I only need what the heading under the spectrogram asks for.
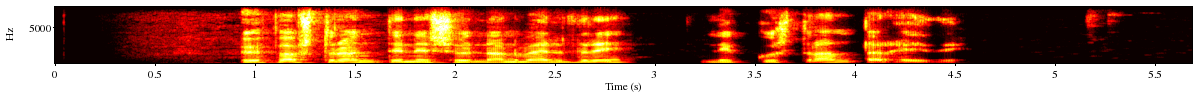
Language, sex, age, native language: Icelandic, male, 60-69, Icelandic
